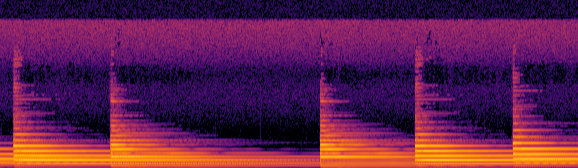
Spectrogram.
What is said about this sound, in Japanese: え？何？なんでそんなにチャイムが鳴るの？何のチャイム？放送部に私のことが嫌いな人いる？そんな短いスパンでチャイム鳴ることある？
